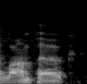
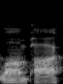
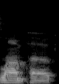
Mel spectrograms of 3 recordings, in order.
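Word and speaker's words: Lompoc: grew up in a small town in California Loke uh not Lomo I know Vin Diesel says it in the first fast in the Furious but he pronounced it wrong it's Loke it's about two hours north of uh of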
